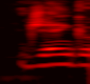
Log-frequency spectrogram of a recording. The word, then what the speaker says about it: Django: Django, is the D silent? The D is silent, you have to ask.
